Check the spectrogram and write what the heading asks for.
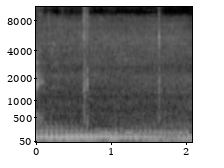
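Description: Electric fillet knife running with a steady low motor buzz as its blades cut through a white bass fillet.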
